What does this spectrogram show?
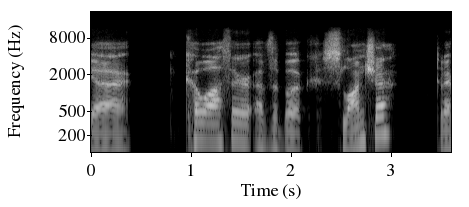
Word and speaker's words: Sláinte: book you're the uh co-author of the book slancha did I pronounce that correctly you did indeed the complete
